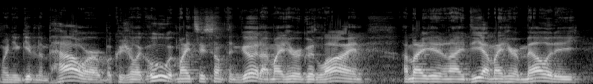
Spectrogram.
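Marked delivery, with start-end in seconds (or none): none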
